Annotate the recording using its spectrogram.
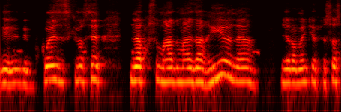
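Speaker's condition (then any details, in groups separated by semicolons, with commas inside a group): Parkinson's disease; Parkinson's disease diagnosed 17 years ago, facial rigidity, stiff body; laughter yoga (Yoga do Riso) loosened facial rigidity and body, freer facial expression and movement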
